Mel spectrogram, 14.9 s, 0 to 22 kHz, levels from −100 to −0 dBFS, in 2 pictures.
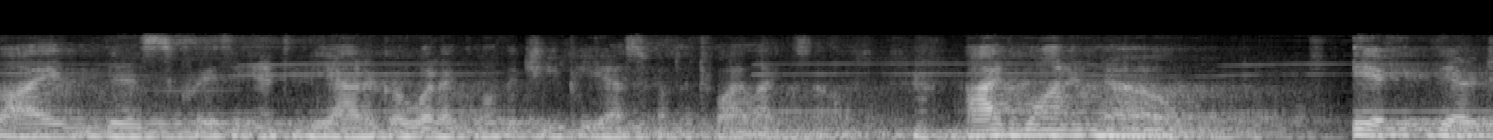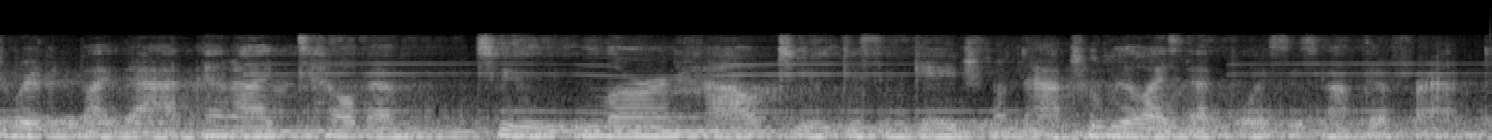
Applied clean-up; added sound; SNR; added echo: neural separator model SepFormer DNS4.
